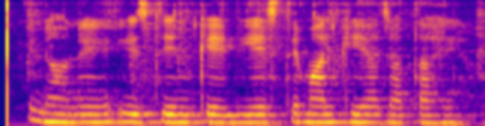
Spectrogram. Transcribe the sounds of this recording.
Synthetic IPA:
ɪnɦõːneɪsd̪ɪnkelieɪst̪eːmaːlkijad͡ʒaːt̪aɦɛː

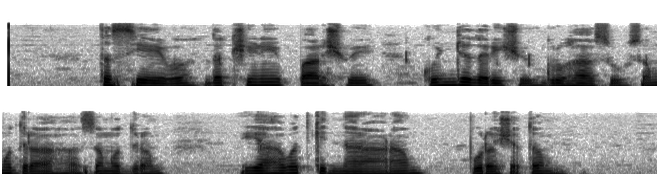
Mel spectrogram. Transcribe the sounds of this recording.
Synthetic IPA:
t̪ɐsjeːʋɐd̪ɐkʂiɳeːpaːɾʃʋeː | kuɲd͡ʒɐd̪ɐɾiʃuɡɾuɦaːsusɐmud̪ɾa̰ːɦɐ̰sɐmud̪ɾɐm | jaːʋɐt̪kinːɐɾaːɳaːm | puɾɐʃɐ̰t̪ɐm

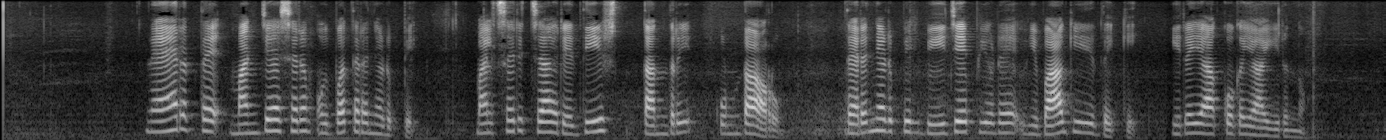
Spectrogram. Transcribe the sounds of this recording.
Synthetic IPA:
ne̞ːɾɐt̪ːe̞mɐɲd͡ʑeːɕɐɾɐmubɐt̪iɾɐɲːeɽupːḭl | mɐlsɐɾit͡ɕːɐɾe̞d̪iːʂt̪ɐnd̪rikuɳɖaːrṵmt̪e̞ɾɐɲːeɽupːilbiːd͡ʑe̞ːpːijuɽe̞ʋibʱaːɡiːðɐkʲːɨ̰ | iɾɐjaːkːuɣɐjaːjiɾunːu

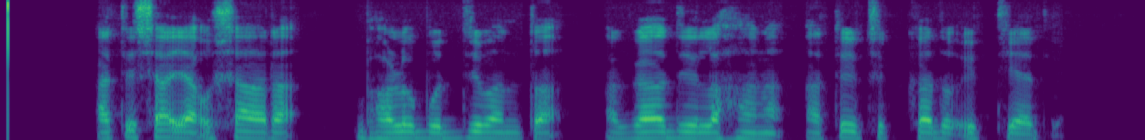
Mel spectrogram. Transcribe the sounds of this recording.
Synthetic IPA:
ɐt̪iʃɐjɐʔṵʃaːɾɐ̰ | bʱɐɭubud̪jiʋɐnt̪ɐ | ɐɡaːd̪ilɐɦɐnɐɐt̪it͡ʃikːɐd̪uʔit̪jɐd̪i

